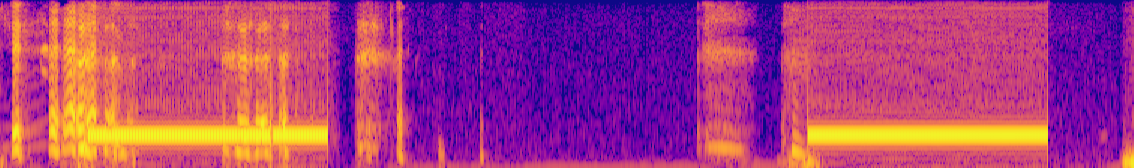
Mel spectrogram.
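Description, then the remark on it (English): Outgoing phone ringback on a call that goes unanswered: two long, steady electronic ring tones, each about two seconds, separated by a pause of several seconds, with brief muffled noises in between. “You better pick up that phone”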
